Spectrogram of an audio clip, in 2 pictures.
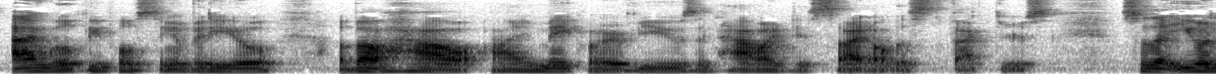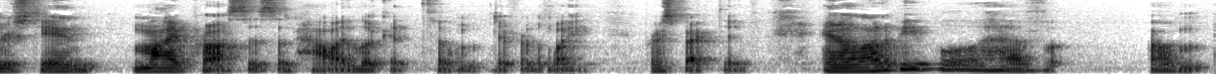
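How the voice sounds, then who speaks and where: A young man chats to camera in a rambling vlog, cracking jokes and talking himself up. His voice is gravelly, pitched in a middle range for a man. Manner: rambling, joking, self-promoting. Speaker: vlogger and film reviewer.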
